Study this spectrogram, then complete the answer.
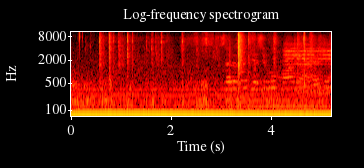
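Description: Rapid keystrokes clatter on a computer keyboard, with scattered soft clicks and one sharper, louder key press near the middle, like Enter being struck, over a steady low hum.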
